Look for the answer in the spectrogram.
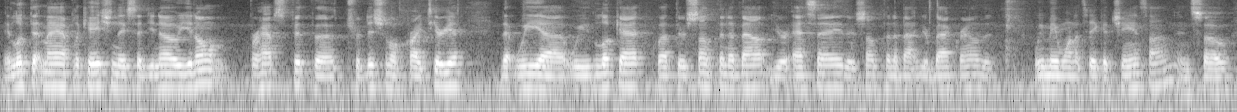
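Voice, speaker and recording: Sitting before an editorial board, this attorney and judicial candidate, a man in his forties from New Jersey, talks through his career in a fairly low, slightly mellow voice with little pitch movement. He is deliberate and measured, frequently hesitating on fillers as he collects his thoughts, and there's a noticeable room echo along with slight background noise.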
